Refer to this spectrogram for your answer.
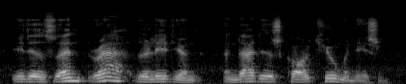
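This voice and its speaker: A man with a Danish accent, medium pitch and lively intonation, at a fairly slow pace. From Denmark. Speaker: former headmaster. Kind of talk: reading own book aloud.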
